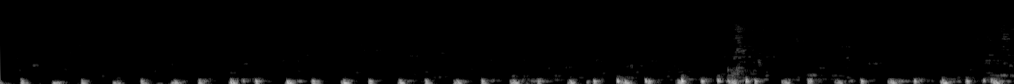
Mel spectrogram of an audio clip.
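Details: Self-recorded own heartbeat during breath-holds and panting (hyperventilation): clear paired thumps whose pace shifts, closing up faster in places then spacing out; heart rate variation with breathing manoeuvres.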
